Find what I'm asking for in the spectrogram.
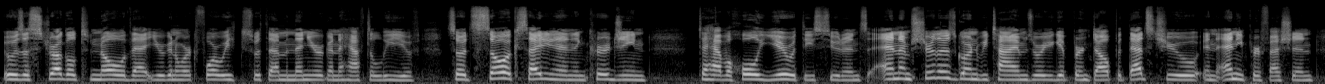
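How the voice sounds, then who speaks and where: Energetic young Minnesotan woman, bright voice. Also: medium pitch, fairly quick, smooth. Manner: energetic and earnest. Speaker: new teacher, interview guest. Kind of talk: interview answers.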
